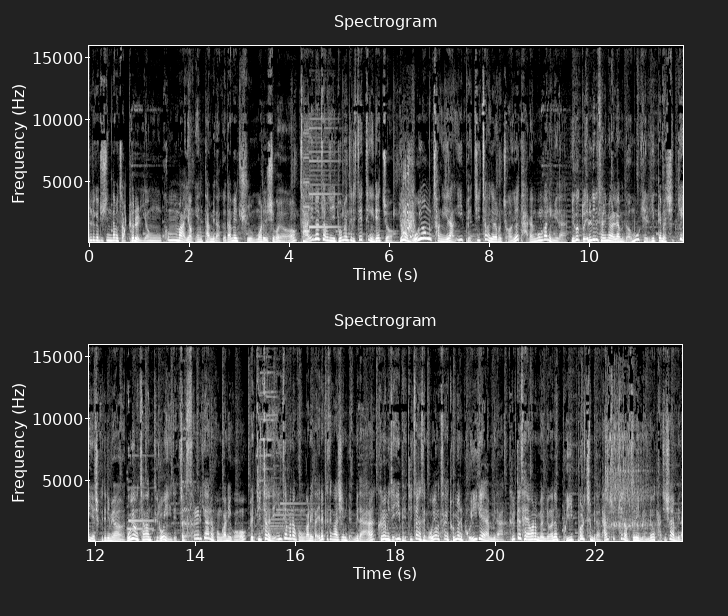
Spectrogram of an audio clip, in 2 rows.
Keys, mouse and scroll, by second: 0.5 click, 3.0 z, 3.4 a, 6.9 click, 8.1 click.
